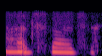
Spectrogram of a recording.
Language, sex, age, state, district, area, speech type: Kashmiri, female, 45-60, Jammu and Kashmir, Baramulla, rural, conversation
